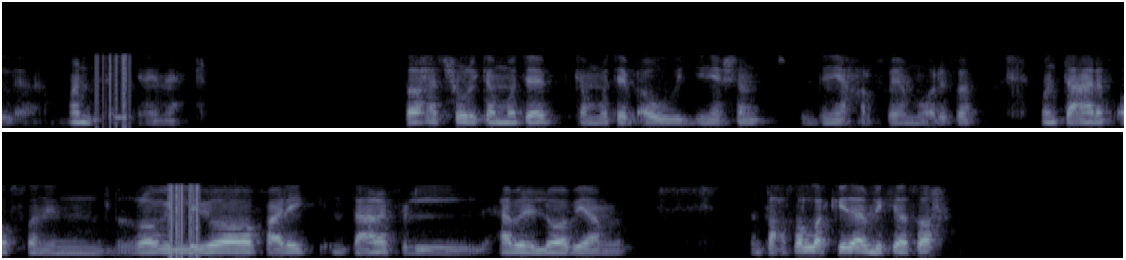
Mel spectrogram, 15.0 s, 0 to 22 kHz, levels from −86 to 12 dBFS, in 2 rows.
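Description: At 0.62–0.86 s and 8.58–8.80 s, bit errors on the digital phone line corrupt single samples, causing crackling ticks that show as lone waveform spikes and thin vertical spectrogram streaks.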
